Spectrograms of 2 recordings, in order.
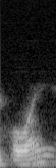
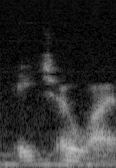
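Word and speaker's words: Haughey: I am Hoy, H-A-U-G-H-E-Y, but it's pronounced H-O-Y, like Hoy.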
